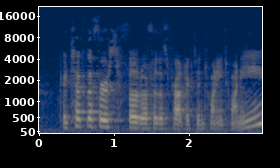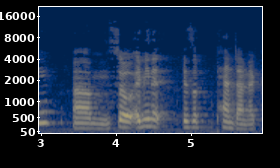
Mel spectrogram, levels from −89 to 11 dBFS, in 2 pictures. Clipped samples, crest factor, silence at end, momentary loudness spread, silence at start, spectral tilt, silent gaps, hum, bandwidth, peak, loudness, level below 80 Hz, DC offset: under 0.1%; 16 dB; 0.05 s; 13 LU; 0.3 s; -5 dB/octave; none; none; 15 kHz; -16 dBFS; -32 LUFS; -66 dBFS; under 0.1%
